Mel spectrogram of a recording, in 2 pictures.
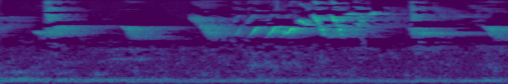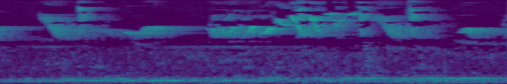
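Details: A very quick 'velocista' Double-collared seedeater from Guarujá sings a long, hurried sequence of high buzzy notes and sharp whistles, phrases tumbling one after another, with a steady low hum beneath.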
